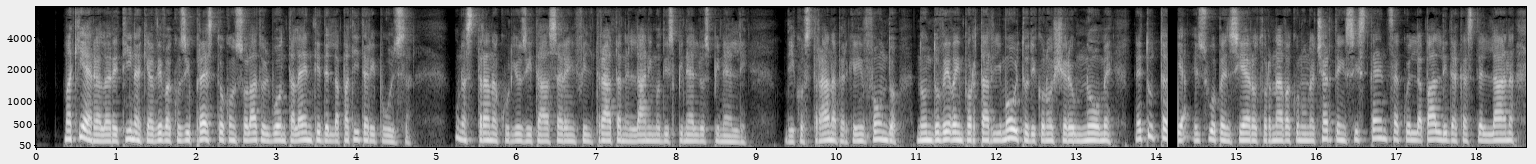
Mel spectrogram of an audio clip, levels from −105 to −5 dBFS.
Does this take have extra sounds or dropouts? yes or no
yes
